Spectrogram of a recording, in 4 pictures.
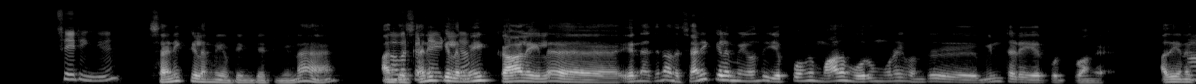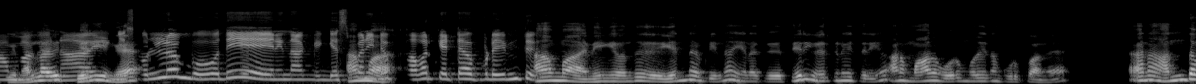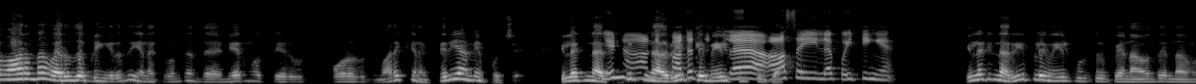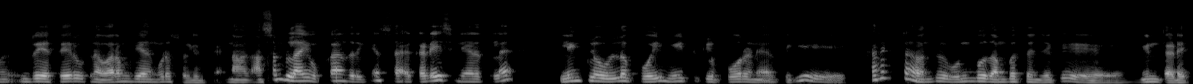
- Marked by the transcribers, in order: in English: "பவர் கட்"; chuckle; in English: "பவர் கெட்டு"; in English: "ரிப்ளை மெயில்"; in English: "ரிப்ளை மெயில்"; in English: "அசெம்பிள்"; in English: "லிங்க்ல"
- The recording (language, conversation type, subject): Tamil, podcast, ஒரு பெரிய வாய்ப்பை தவறவிட்ட அனுபவத்தை பகிரலாமா?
